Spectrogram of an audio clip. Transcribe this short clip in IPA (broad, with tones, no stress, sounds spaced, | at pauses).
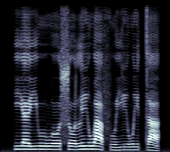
j ɛ˧ j u˧ w o˧ s o˧ l i˦ w a˦˨ f u˧ j i˦ w i˦ t a˦˨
